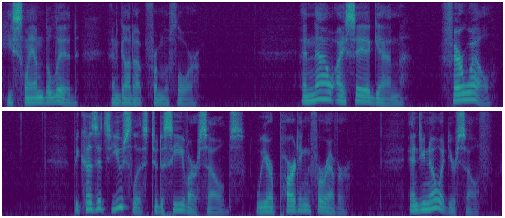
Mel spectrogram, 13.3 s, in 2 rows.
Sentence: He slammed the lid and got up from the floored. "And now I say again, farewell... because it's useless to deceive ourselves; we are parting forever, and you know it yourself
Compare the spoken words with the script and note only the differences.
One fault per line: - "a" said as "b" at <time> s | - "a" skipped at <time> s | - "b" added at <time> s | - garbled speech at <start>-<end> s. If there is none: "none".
- "floored" said as "floor" at 2.2 s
